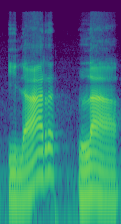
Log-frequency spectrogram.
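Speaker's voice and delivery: "ایلرله" drawn out, pause before the final "له"; split for learners. Shown as a demonstration. Teacher showing learners a new word, "ایلرله" split slowly. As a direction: break "ایلرله" into two slow parts, ایلر... له.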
